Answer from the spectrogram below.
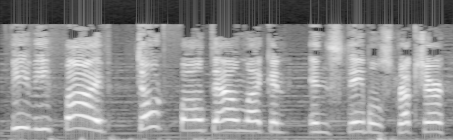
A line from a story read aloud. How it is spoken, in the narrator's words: shouted Siner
